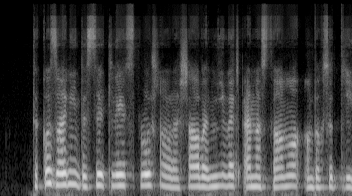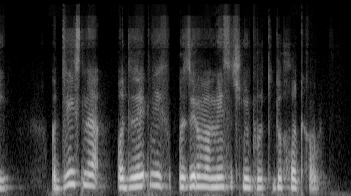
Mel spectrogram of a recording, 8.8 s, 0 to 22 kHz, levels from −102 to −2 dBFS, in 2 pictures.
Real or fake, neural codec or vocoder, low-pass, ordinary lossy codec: fake; codec, 44.1 kHz, 2.6 kbps, DAC; 19.8 kHz; Opus, 16 kbps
